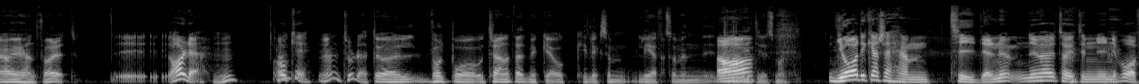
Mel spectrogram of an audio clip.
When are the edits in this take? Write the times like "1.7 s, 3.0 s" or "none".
none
